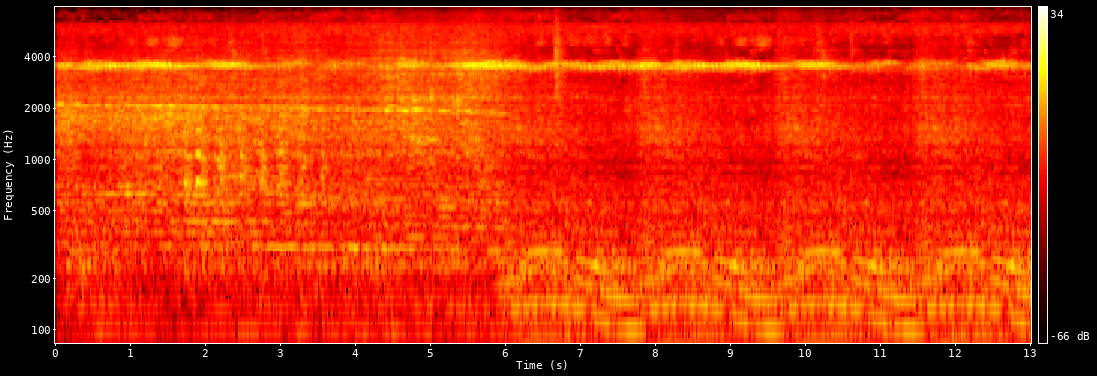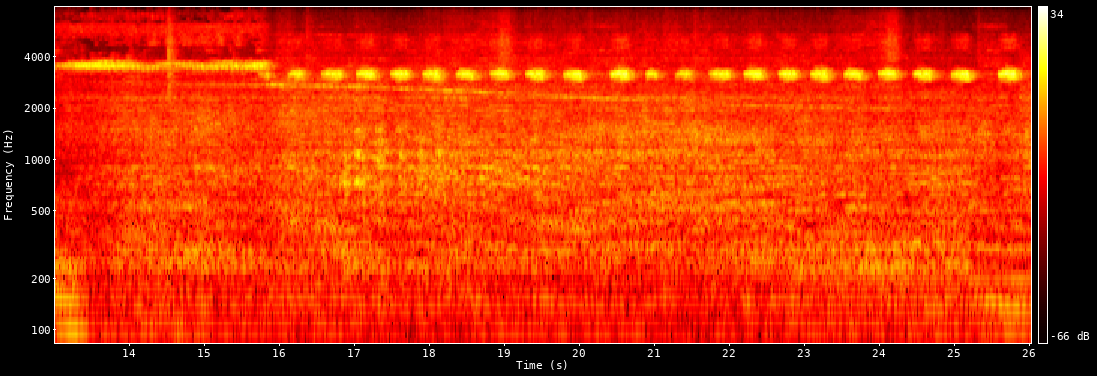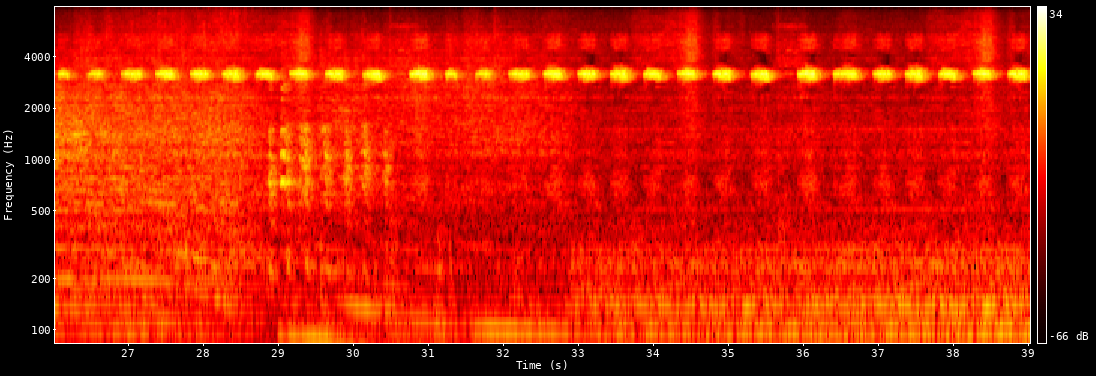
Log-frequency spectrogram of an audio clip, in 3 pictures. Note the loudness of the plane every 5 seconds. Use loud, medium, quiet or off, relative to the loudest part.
loud, loud, loud, loud, loud, loud, medium, medium.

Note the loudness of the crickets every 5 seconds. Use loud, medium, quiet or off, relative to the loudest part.
medium, medium, medium, loud, loud, loud, loud, loud.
